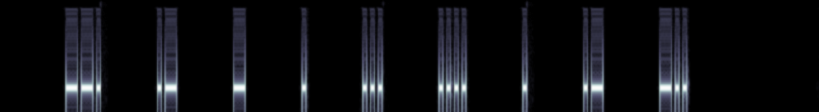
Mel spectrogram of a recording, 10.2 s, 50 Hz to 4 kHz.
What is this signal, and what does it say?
Morse code, heard as a keyed tone, about 25 wpm, spaced as for 10 wpm, 550 Hz. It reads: GATESHEAD
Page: News Headlines in Morse Code at 10 WPM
